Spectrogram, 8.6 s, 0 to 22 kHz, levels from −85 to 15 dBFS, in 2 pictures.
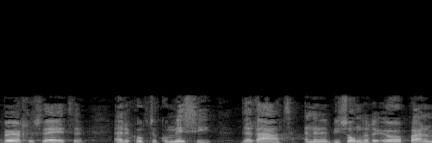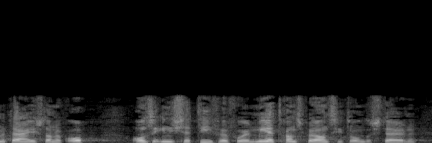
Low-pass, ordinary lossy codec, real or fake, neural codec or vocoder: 7.2 kHz; none; fake; vocoder, 22.05 kHz, 80 mel bands, Vocos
